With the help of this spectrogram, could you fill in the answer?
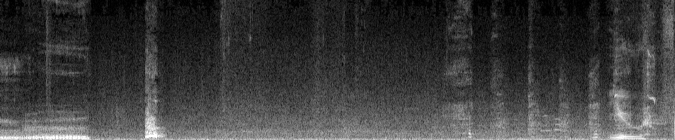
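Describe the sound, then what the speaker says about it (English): Mabari war dog in the Dragon Age Inquisition video game, a low growl up front followed by a sharp bark, then a few yips and whines near the end, with game characters talking. "You found a dog."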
